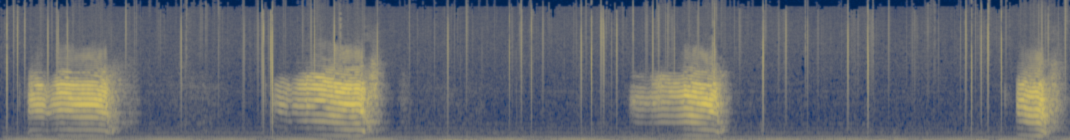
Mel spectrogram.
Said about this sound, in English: When he approaches the place from where the call is made, it will be the bull moose in search of a cow moose cries this way.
